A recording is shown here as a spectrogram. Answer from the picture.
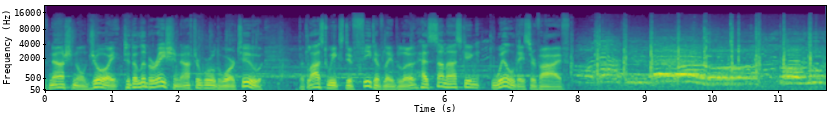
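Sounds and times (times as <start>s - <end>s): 
sharp claps or bangs: 0.0s - 4.4s, 7.8s - 11.7s
speech: 0.0s - 8.3s
large crowd of soccer fans chanting and cheering: 0.0s - 11.7s.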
